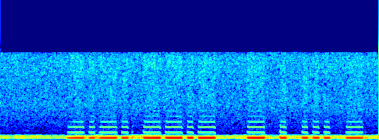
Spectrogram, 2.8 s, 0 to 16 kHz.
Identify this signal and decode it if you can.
Morse code, heard as a keyed tone, about 29 wpm, 300 Hz. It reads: CQ TEST
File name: contests / 2019-cw-wpx-kt5j-k5pi- -2330 0-31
